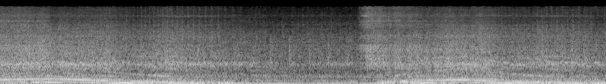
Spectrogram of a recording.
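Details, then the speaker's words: 1976 BMW 2002 running without the smog air pump: revs rise and fall cleanly twice with steady running between blips, sounding smooth; the owner notes a top-end knock that goes away with revs. "I think it likes it better without the air pump. seems to go."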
